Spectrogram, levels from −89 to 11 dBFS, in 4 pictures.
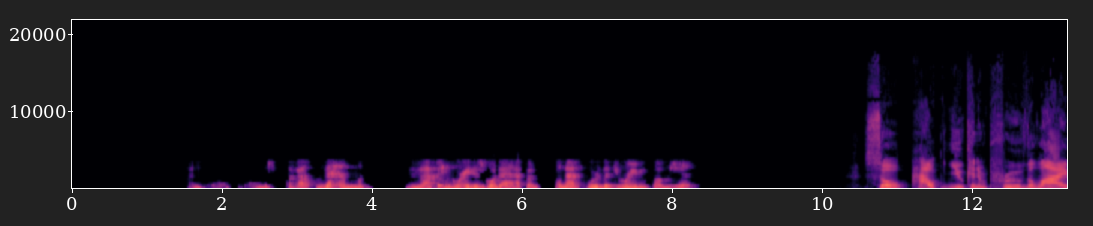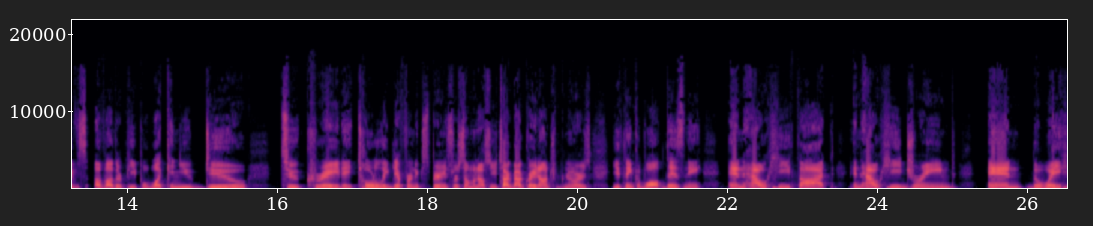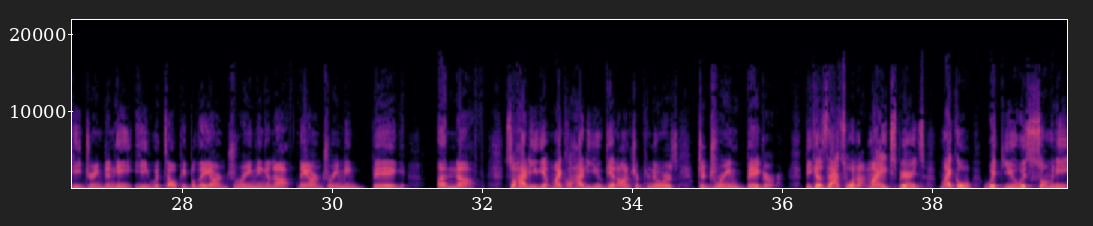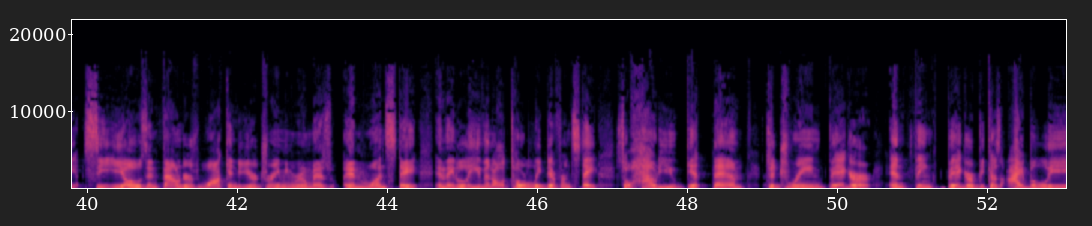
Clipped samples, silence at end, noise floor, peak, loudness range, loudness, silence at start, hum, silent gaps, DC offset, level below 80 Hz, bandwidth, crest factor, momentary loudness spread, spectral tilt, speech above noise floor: under 0.1%; 0 s; under -90 dBFS; -10 dBFS; 6 LU; -29 LUFS; 1.6 s; none; none; under 0.1%; -58 dBFS; 16.5 kHz; 20 dB; 11 LU; -4 dB/octave; over 61 dB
